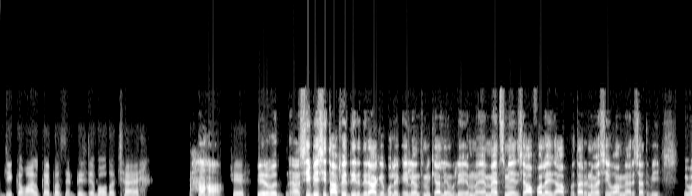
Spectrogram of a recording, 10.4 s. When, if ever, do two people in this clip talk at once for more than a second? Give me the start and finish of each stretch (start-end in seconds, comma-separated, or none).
none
